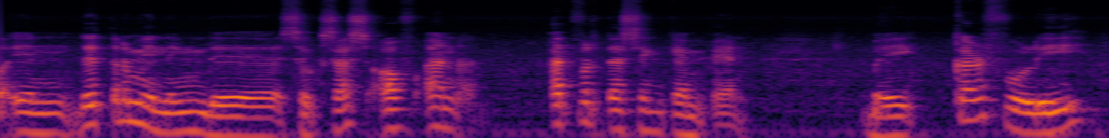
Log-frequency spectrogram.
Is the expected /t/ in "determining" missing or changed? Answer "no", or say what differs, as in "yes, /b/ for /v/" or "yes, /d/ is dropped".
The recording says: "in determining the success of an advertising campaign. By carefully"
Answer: no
